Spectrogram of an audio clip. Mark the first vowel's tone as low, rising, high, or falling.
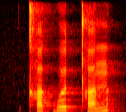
low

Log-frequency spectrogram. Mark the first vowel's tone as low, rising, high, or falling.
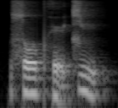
high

